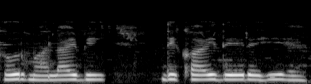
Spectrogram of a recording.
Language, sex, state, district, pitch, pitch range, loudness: Hindi, female, Uttar Pradesh, Saharanpur, 220 Hz, 215-230 Hz, -14 LUFS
